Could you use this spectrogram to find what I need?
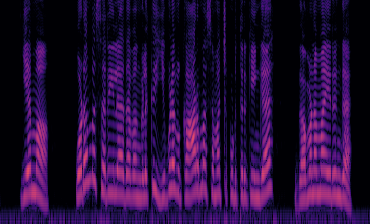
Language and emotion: Tamil, angry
